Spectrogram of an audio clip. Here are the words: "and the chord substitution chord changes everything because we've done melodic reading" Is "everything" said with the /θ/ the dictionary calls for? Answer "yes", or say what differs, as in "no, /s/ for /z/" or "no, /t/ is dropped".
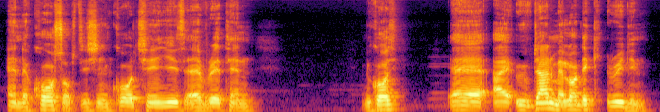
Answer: no, /t/ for /θ/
